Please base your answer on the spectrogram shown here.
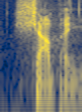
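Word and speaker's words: Champagnat: it's a small school i'll spell it for you it's c-h-a-m-p-a-g-n-a-t champagne yeah but they are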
